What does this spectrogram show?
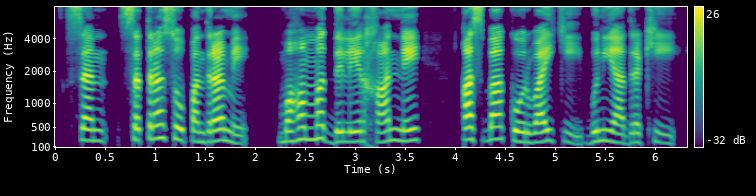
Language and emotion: Urdu, neutral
